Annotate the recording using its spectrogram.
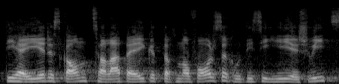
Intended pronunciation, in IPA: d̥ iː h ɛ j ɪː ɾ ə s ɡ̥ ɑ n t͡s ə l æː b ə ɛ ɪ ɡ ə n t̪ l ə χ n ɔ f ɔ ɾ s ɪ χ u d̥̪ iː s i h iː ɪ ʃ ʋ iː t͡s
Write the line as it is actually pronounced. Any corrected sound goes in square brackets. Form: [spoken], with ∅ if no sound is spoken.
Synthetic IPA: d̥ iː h ɛ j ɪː ɾ ə s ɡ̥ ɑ n t͡s ə l [æ] b ə ɛ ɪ ɡ ə n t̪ l ə χ n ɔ f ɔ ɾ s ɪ χ u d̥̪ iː s i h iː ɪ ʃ ʋ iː t͡s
